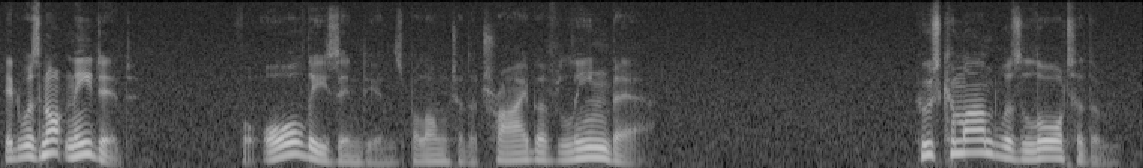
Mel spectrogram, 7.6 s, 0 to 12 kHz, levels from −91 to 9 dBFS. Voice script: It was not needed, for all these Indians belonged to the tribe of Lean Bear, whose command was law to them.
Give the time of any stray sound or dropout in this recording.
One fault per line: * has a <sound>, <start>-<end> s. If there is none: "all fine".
all fine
